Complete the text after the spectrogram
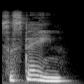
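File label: "sustain", British English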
